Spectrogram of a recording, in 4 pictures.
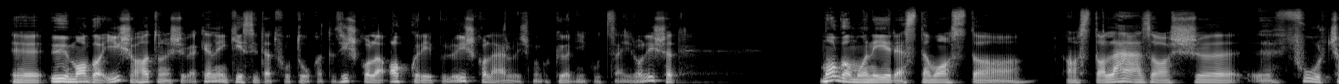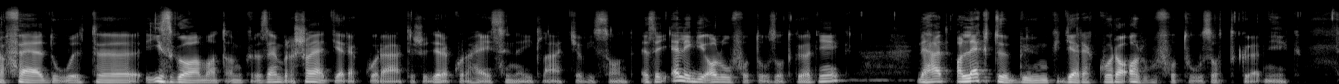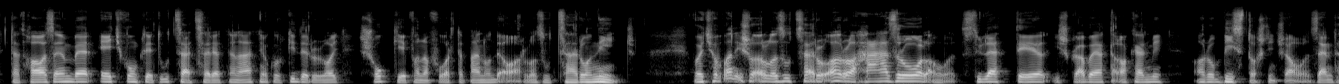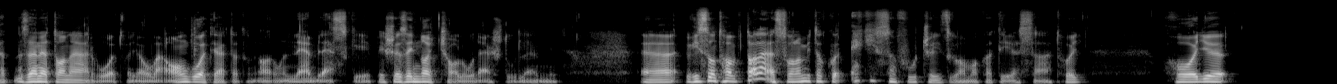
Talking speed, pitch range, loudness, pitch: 140 wpm, 100-125 Hz, -21 LUFS, 115 Hz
